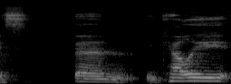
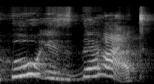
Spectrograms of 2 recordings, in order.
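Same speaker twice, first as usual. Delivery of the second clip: confused viewer; 17 dB louder, much slower than usual. Retold or imitated. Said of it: "You guys would be like".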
